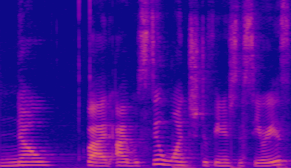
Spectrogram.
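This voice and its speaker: A woman's fairly high voice with a non-native accent and fairly even intonation, music in the background. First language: not English. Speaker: book YouTuber. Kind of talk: casual vlog talk.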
